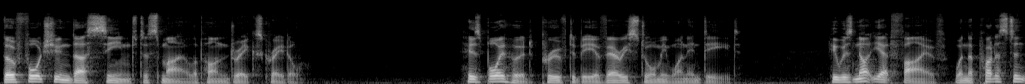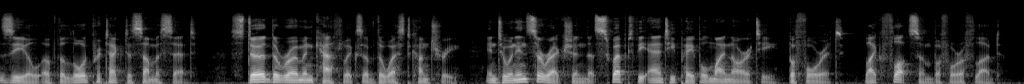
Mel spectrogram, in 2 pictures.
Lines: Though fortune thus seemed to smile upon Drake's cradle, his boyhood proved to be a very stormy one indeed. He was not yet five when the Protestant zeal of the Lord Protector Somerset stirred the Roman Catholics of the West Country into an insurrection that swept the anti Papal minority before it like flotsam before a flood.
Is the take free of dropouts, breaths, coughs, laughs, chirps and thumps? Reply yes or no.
yes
